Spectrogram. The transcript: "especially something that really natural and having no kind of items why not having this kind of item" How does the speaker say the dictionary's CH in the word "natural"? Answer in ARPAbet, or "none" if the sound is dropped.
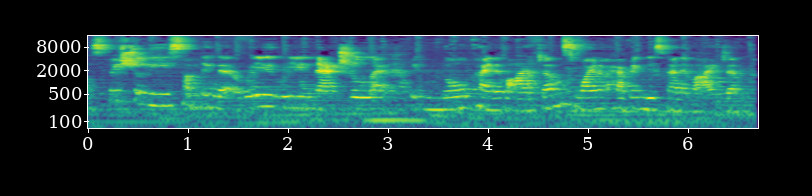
CH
